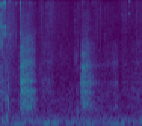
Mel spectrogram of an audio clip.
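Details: Shetland Sheepdog running back after a stay exercise, panting: two short, breathy, broadband bursts of breath about half a second apart, with no other sounds.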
